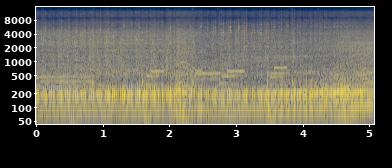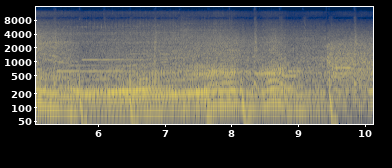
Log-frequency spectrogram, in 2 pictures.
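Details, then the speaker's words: 1991 Yamaha XJ600 four-cylinder, bought cheap as cafe racer project, started first time on a jumped flat battery; first ride with smooth gear changes, revs climbing and dropping, deep slightly raspy but even exhaust, not too noisy; normal running. "sounds good as well for an older bike so uh it does sound good it's got that kind of it's got a bit of raspiness to it like a yeah it's not too noisy"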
